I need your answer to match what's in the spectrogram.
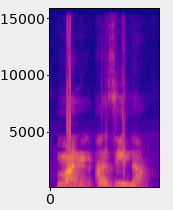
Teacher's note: اگر ہم روک کر پڑھ دیے جیسے من ازینہ تو یہ غنہ ہو گیا، تو ہمیں غنہ نہیں کرنا ہے، ہمیں اظہار کر کے پڑھنا ہے، اس لیے ہم نون کی آواز کو ظاہر کر کے پڑھیں گے جلدی سے بغیر ناک میں روکے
